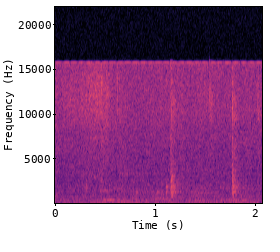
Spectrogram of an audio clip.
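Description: Two short, sharp clicks about half a second apart, a little over a second in, over a steady low room hum.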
